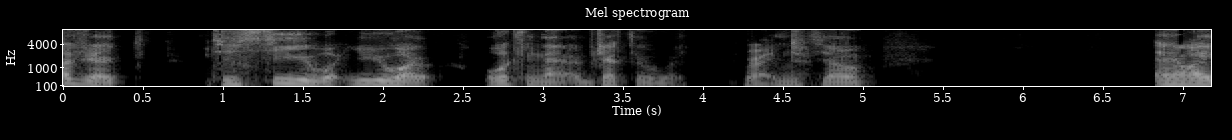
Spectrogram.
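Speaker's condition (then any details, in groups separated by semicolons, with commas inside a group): Cerebral palsy; mild speech impediment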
